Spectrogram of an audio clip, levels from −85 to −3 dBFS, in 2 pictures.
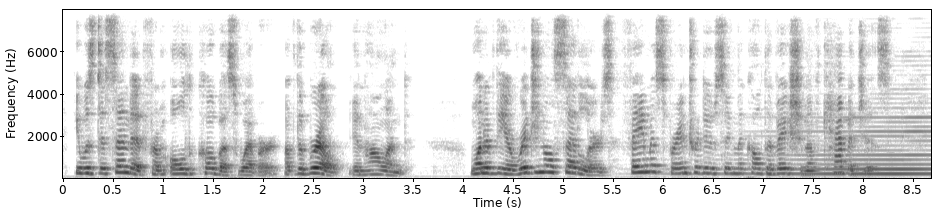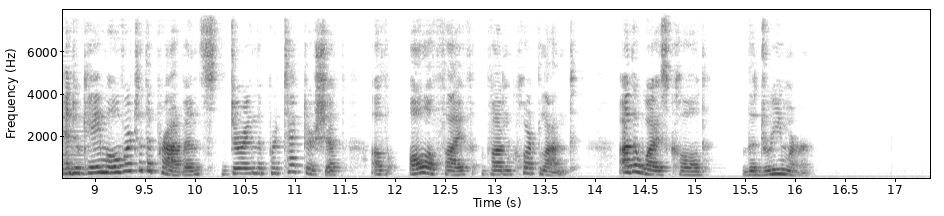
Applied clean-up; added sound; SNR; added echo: neural separator model SepFormer DNS4.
